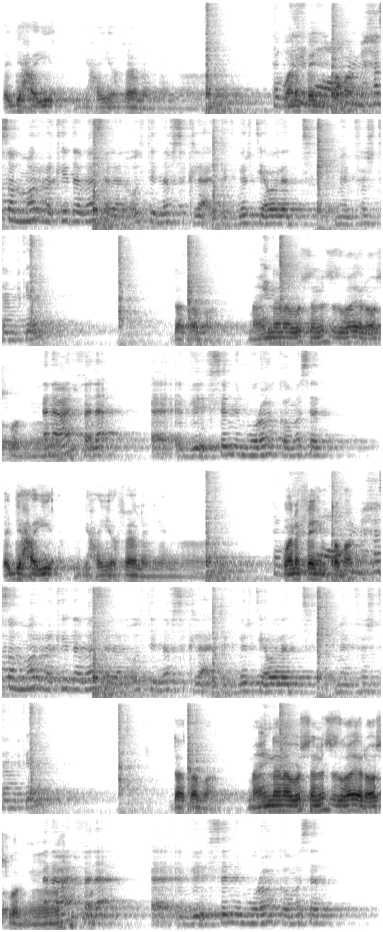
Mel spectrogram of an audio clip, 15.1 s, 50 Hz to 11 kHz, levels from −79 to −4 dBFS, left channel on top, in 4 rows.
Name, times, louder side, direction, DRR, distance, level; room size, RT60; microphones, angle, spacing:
voice 1, 0.0-2.1 2.8-3.5 9.3-9.7 10.0-12.0, right 7 dB, 70° right, 0.3 m, -23 dB
sound 1, 2.0-2.4 3.3-3.7 4.0-4.1 4.6-5.1 5.9-6.1 6.9-7.2 7.8-8.0 8.7-9.0 9.4-9.7 10.3-10.6, left 1 dB, ahead, 2.4 m, -35 dB
voice 2, 2.7-8.0 10.2-10.3 11.8-12.5 12.9-14.5, left 1 dB, 20° left, 2.0 m, -33 dB
16.5 x 7.4 x 2.3 m
head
